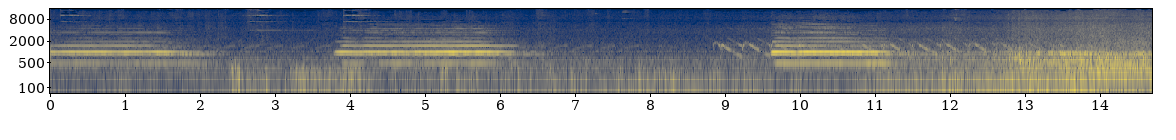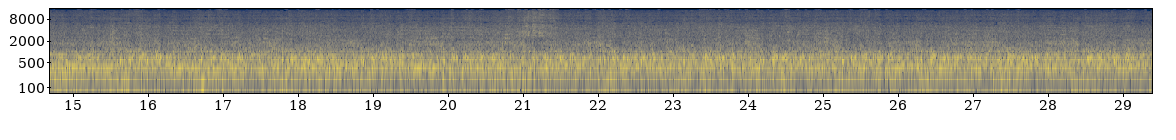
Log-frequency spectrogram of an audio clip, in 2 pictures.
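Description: WAP7 electric locomotive sounding its horn in three blasts of about two seconds each as it approaches, the last one dropping in pitch as the engine goes by. Then the train of ICF coaches passes at speed, a steady loud rush of wheels on rails.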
